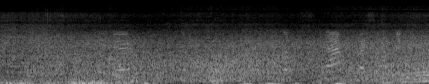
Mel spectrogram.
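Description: Surf and gusting wind at Pantai Rambak, a beach, roar continuously and fairly loudly, with waves washing in a steady broadband rush and wind buffeting the microphone throughout.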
